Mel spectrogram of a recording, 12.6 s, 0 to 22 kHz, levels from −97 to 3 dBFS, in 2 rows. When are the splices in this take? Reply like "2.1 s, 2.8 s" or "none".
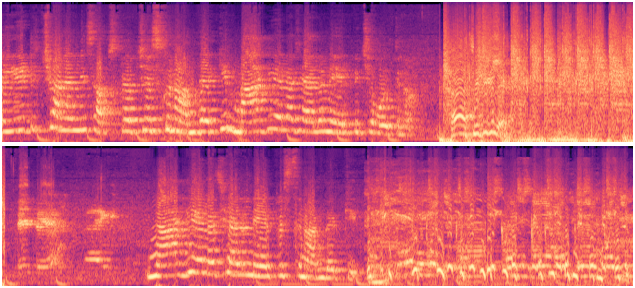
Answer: none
